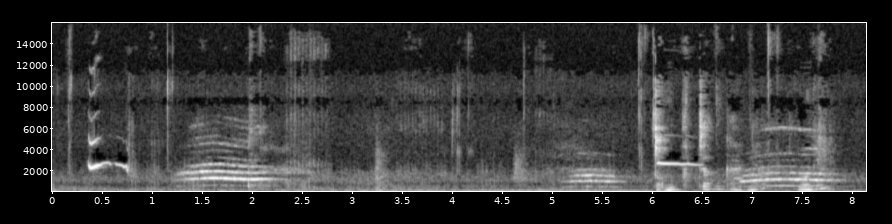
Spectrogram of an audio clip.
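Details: Crying kittens, rescued after falling into a dark sewer, being hurt in a fall, or being lost in bushes for hours, give several clear, high meows, some bending downward, with a human voice speaking nearby.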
